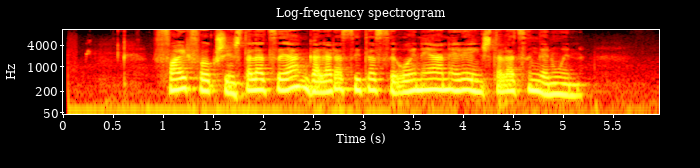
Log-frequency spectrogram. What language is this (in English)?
Basque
